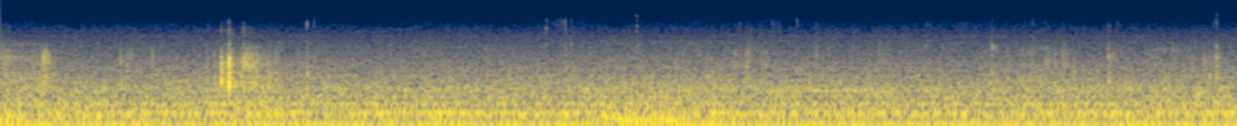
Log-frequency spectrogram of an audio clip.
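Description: Quiet room tone with a steady low hum, broken once by a single light click about a second and a half in.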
